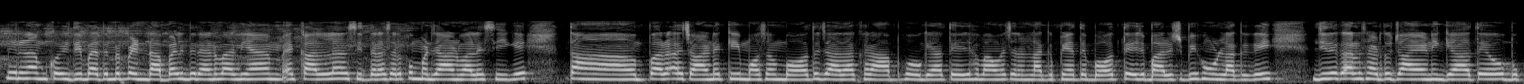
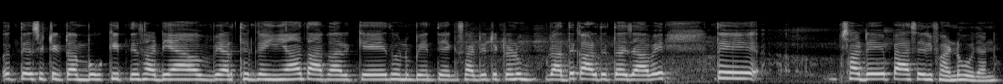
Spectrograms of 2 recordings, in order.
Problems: background sounds at intervals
